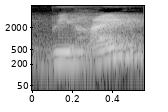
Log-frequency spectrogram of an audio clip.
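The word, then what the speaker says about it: behind: देखो spelling same जा रही है, लास्ट का अगर आप देखोगे बी ई एच आई एन डी बिहाइंड बोलते हैं हम और डब्ल्यू आई एन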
